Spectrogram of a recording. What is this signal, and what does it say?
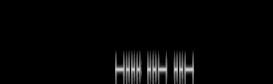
Morse code, heard as a keyed tone, about 44 wpm, 700 Hz. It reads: BUU
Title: All Cut Numbers - 3-Digit 45wpm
